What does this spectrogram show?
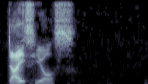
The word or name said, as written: Daisios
